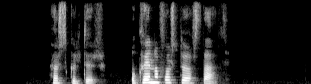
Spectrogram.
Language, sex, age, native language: Icelandic, female, 40-49, Icelandic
